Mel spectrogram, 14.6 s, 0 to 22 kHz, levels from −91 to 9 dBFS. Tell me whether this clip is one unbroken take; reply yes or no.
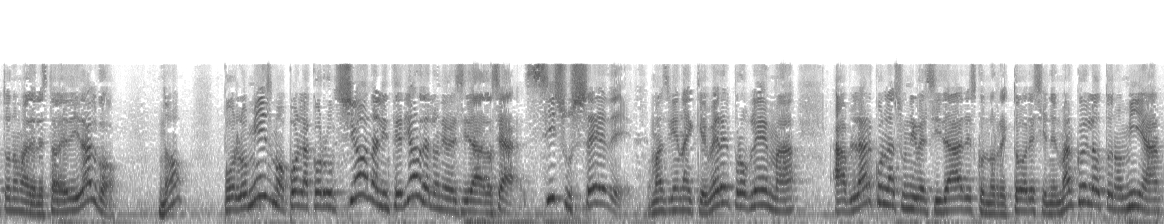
no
